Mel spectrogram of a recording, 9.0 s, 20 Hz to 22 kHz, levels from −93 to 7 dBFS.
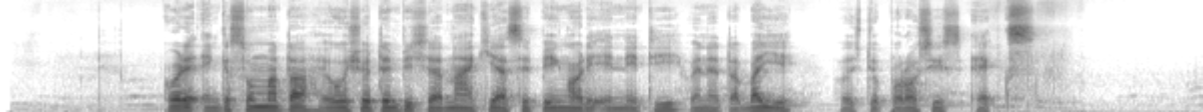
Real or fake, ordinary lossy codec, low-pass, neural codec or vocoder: real; none; none; none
